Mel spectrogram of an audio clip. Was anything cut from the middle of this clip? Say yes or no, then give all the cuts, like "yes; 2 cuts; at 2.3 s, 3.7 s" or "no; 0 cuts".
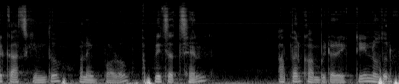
no; 0 cuts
